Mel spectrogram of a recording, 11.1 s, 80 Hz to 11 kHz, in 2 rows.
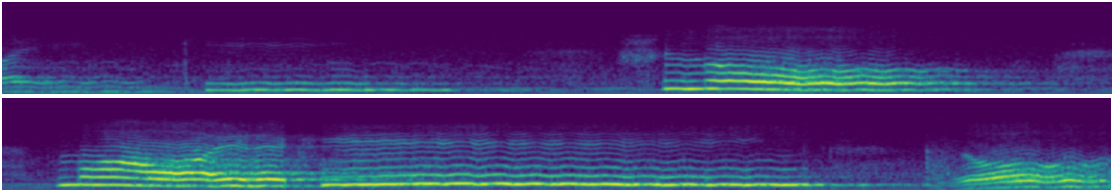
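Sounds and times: woman singing a lullaby: 0.0 - 2.4, 3.1 - 5.0, 5.8 - 11.0.

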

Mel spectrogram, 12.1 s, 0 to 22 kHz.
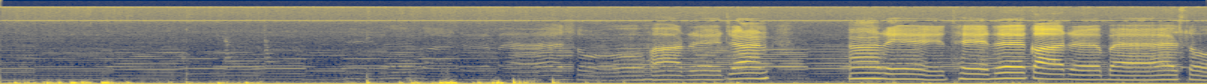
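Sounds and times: microphones being handled: 0.0 - 2.8
steady hum of held tones: 0.0 - 12.0.

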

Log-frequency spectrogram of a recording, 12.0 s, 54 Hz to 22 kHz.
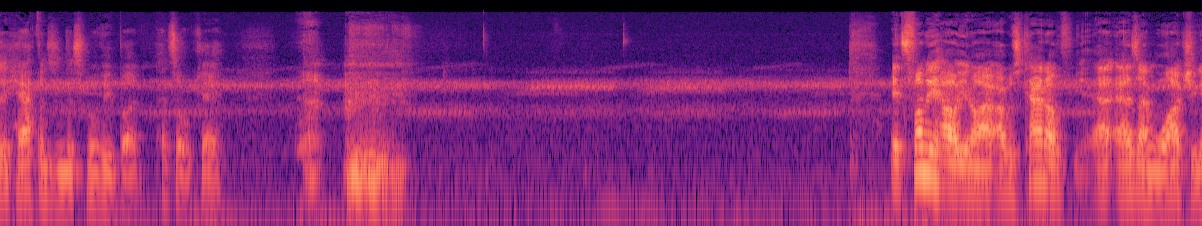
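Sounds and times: man clearing his throat: 3.0 - 4.1.

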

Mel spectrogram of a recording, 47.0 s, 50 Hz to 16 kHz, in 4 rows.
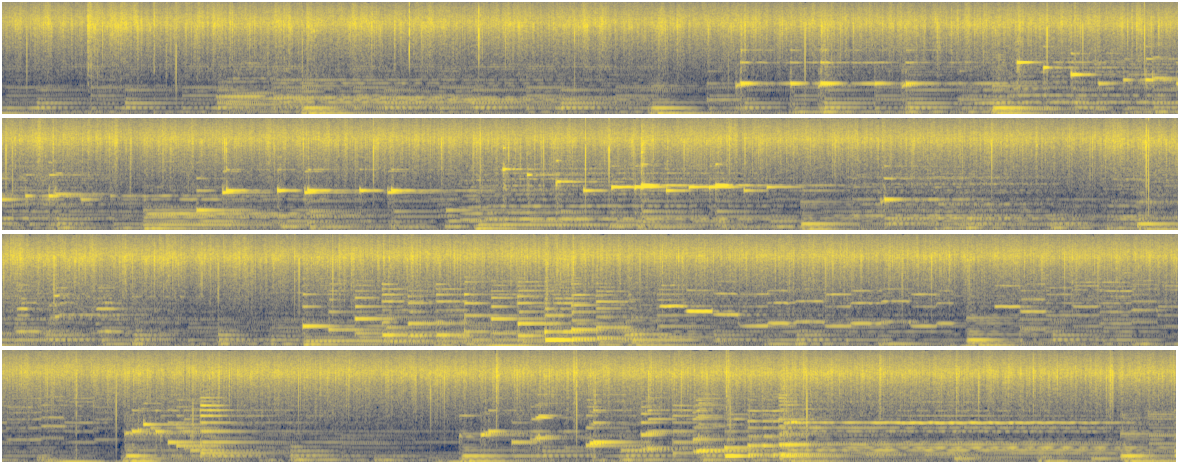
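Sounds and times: music from a record: 0.0 - 47.0
record surface hiss and crackle: 0.0 - 47.0.

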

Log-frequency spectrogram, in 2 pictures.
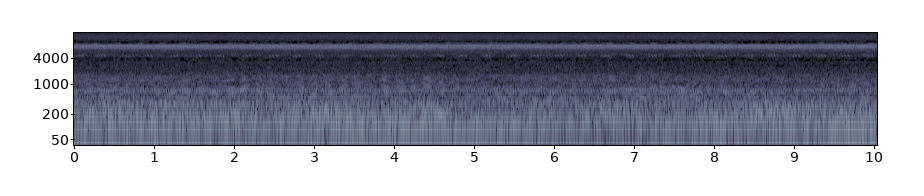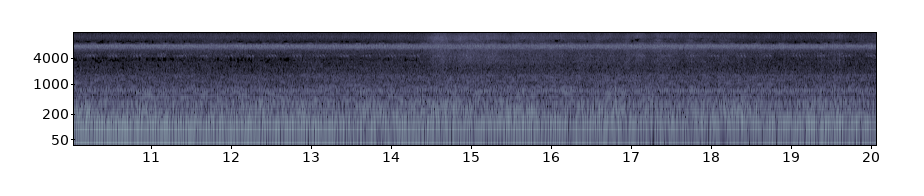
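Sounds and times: insects trilling: 0.0 - 20.0
pulsing insect call: 0.0 - 20.0.

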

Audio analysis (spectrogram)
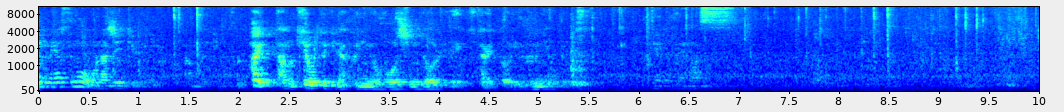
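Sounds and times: computer keyboard typing clicks: 7.6 - 9.6.

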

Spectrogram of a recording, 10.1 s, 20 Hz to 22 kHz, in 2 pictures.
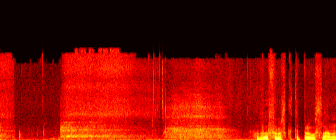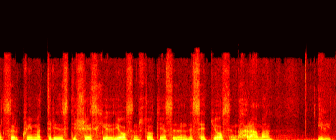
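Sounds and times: man breathing in through nose: 0.9 - 3.6.

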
